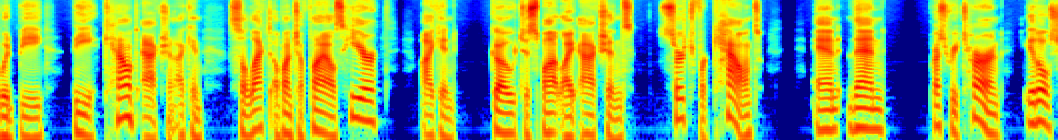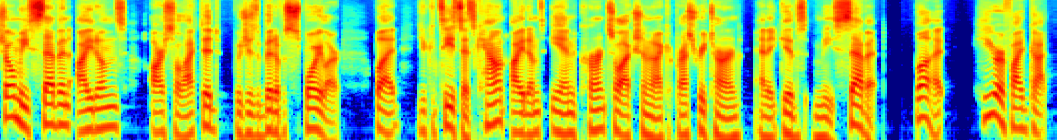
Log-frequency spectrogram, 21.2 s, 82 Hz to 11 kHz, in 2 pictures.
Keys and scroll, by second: 3.7 super+space, 4.2 super+3, 5.9-7.2 typing, 8.5 Return, 16.9 Return.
